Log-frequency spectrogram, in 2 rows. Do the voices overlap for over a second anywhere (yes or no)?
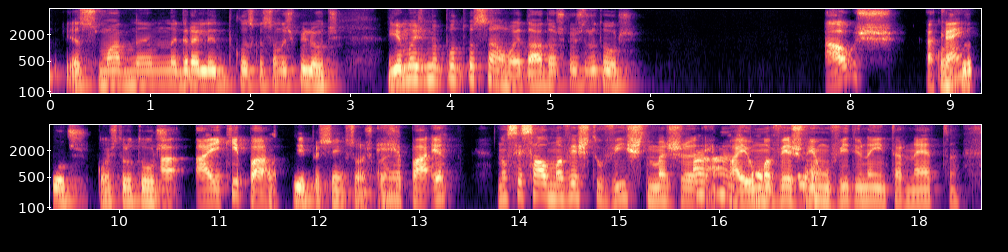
yes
